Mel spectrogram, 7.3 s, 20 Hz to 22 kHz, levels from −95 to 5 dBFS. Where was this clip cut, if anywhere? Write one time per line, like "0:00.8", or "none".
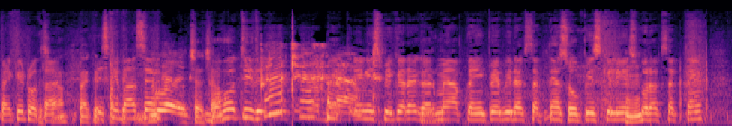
0:01.6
